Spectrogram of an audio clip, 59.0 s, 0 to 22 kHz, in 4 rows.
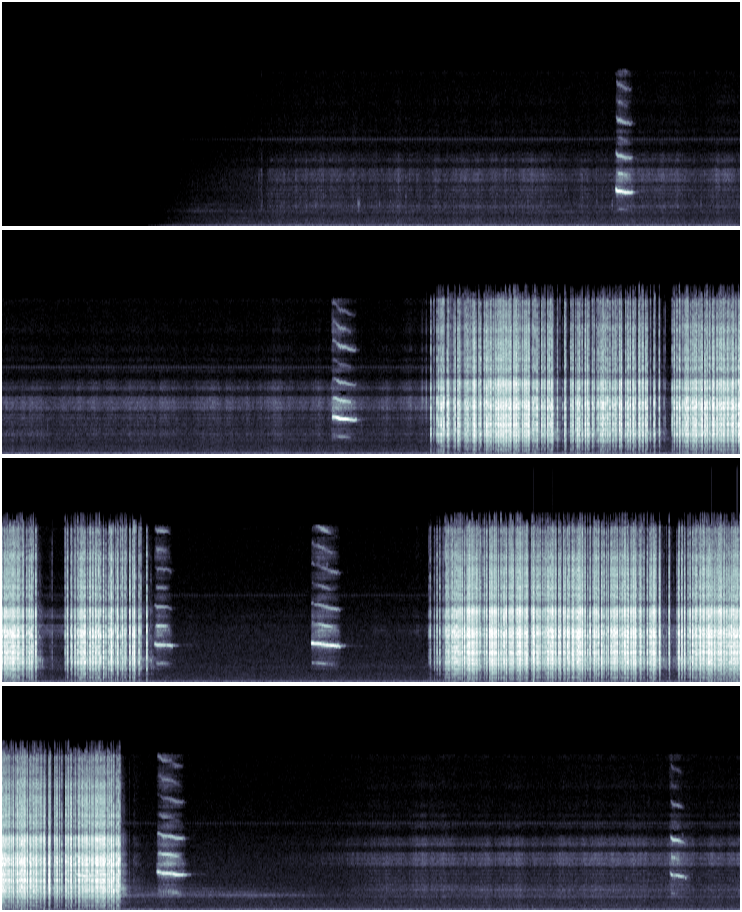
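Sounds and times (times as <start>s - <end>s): firework fountain crackling: 4.8s - 33.0s, 37.7s - 48.1s, 50.7s - 59.0s
firework piercing whistles: 12.2s - 12.8s, 21.3s - 22.0s, 23.3s - 33.1s, 35.7s - 36.5s, 38.1s - 46.8s, 47.4s - 48.1s, 57.5s - 58.2s.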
